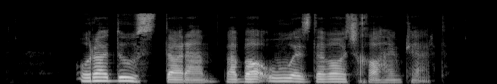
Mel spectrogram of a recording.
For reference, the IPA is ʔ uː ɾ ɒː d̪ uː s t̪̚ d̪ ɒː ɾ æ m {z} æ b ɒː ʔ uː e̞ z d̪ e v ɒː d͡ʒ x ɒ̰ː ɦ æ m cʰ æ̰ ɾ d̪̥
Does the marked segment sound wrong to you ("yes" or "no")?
yes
